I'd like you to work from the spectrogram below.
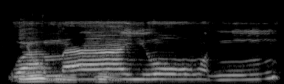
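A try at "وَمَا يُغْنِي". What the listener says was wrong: Nah, tapi jangan mantul, kayak itu mantul. Tetap ngalir dan tebal. Coba lagi.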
